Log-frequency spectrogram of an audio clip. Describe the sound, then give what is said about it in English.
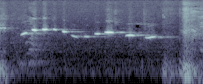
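A person attempts to whistle a short, wavering tune, the notes sliding unevenly, before it breaks off into a burst of breathy noise at the end. “I suddenly thought, you know what? I wonder if I could whistle.”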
